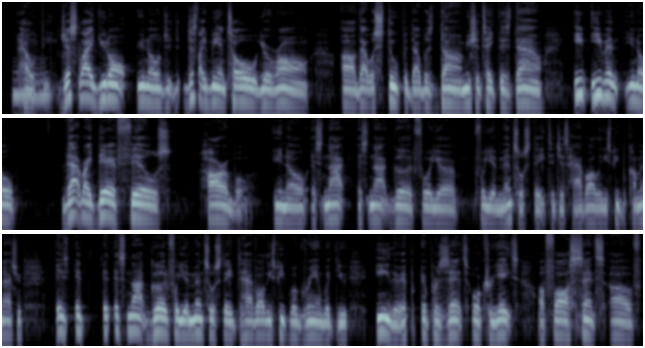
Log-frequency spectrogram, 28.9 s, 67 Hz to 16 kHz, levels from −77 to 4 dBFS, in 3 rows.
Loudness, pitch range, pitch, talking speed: -29 LUFS, 110-140 Hz, 120 Hz, 175 wpm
